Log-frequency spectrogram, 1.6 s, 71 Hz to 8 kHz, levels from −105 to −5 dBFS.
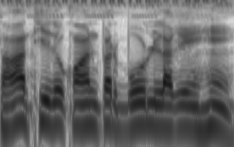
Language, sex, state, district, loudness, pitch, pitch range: Hindi, male, Chhattisgarh, Bilaspur, -22 LUFS, 145 Hz, 135-150 Hz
